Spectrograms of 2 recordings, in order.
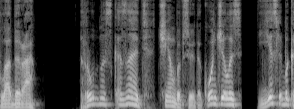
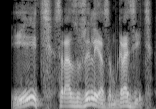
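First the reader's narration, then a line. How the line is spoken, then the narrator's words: Grumpy grumble. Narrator (Russian): сварливо проворчал человек-кубышка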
